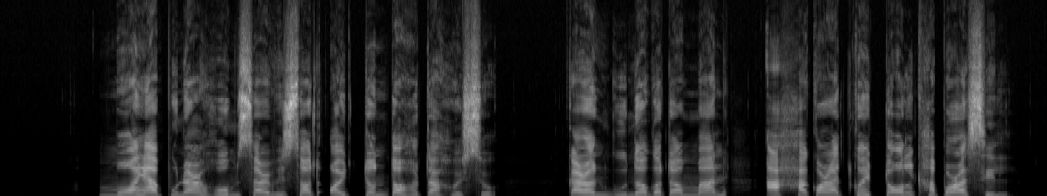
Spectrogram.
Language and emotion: Assamese, angry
